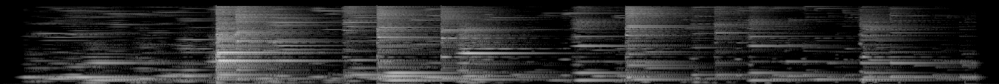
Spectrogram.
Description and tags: Granulated and comb filtered metallic hit
comb, grain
